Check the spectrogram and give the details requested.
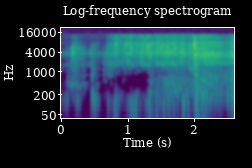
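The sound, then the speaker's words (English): Dice are shaken and rolled: a soft, continuous rattling hiss with a few brief clicks, including one sharper tap near the end, at a low level with no voices. “And this is the part where I get my dice out.”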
